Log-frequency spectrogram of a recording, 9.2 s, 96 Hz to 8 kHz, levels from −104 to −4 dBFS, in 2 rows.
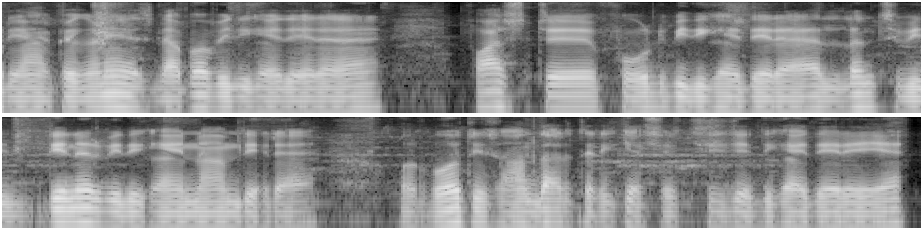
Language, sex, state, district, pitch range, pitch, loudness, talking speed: Hindi, male, Rajasthan, Bikaner, 90-100 Hz, 95 Hz, -23 LUFS, 250 wpm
